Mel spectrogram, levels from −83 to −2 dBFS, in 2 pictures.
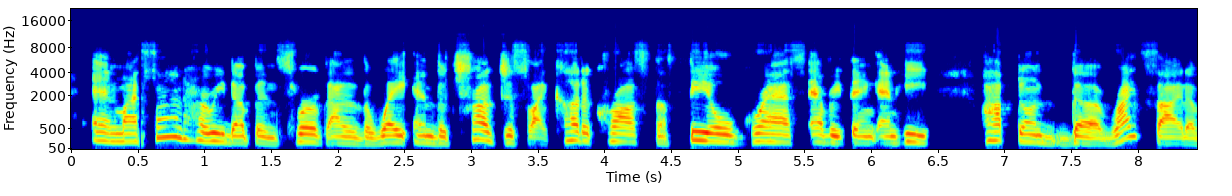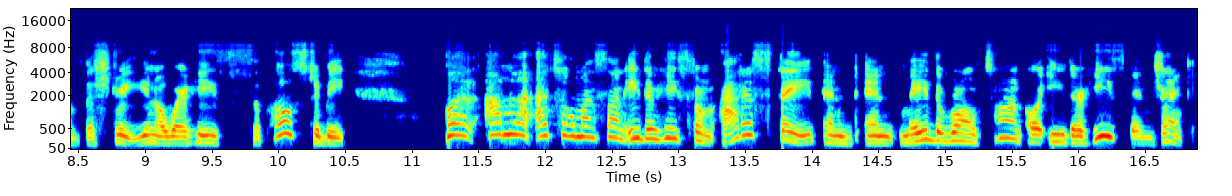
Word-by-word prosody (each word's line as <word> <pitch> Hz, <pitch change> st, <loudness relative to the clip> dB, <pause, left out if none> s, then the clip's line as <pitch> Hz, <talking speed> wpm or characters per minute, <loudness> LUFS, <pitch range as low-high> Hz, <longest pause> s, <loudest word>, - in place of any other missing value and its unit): and 200 Hz, -4 st, 0 dB
my 185 Hz, 0 st, +2 dB
son 280 Hz, +5 st, -1 dB
hurried 195 Hz, -7 st, +1 dB
up 155 Hz, -, -1 dB
and 140 Hz, -4 st, -3 dB
swerved 180 Hz, -3 st, +1 dB
out 150 Hz, 0 st, 0 dB
of 140 Hz, -2 st, -4 dB
the 135 Hz, -, -1 dB
way 160 Hz, +4 st, +2 dB
and 155 Hz, -1 st, -1 dB
the 145 Hz, -, -1 dB
truck, 225 Hz, -5 st, +1 dB
just, 160 Hz, -2 st, -2 dB
like, 135 Hz, -3 st, -1 dB
cut 210 Hz, -1 st, 0 dB
across 180 Hz, -2 st, -1 dB
the -, -, -6 dB, 0.2 s
field, 185 Hz, -7 st, +4 dB
grass, 180 Hz, -3 st, +1 dB
everything, 160 Hz, -3 st, +1 dB
and 150 Hz, 0 st, +3 dB
he 170 Hz, -4 st, 0 dB, 0.4 s
hopped 210 Hz, -2 st, 0 dB
on 165 Hz, -5 st, -2 dB
the 135 Hz, -5 st, +2 dB
right 265 Hz, -, +1 dB
side 140 Hz, -1 st, 0 dB
of 130 Hz, -2 st, -6 dB
the 130 Hz, -, -5 dB
street, 165 Hz, +6 st, -1 dB
you 165 Hz, -, 0 dB
know, 145 Hz, -4 st, +1 dB
where 145 Hz, -1 st, +2 dB
he's 165 Hz, -1 st, -2 dB
supposed 360 Hz, +4 st, -3 dB
to -, -, +1 dB
be, -, -, -1 dB, 0.7 s
but, 320 Hz, 0 st, +2 dB
I'm 345 Hz, +2 st, +2 dB
like 340 Hz, -2 st, +2 dB
I 310 Hz, -, +1 dB
told 310 Hz, -1 st, -1 dB
my 290 Hz, -1 st, +2 dB
son 265 Hz, -3 st, -3 dB
either 245 Hz, +1 st, +2 dB
he's 255 Hz, 0 st, -2 dB
from -, -, -1 dB
out 335 Hz, -, +1 dB
of 340 Hz, -1 st, +1 dB
state 335 Hz, -2 st, +1 dB
and 155 Hz, -4 st, -1 dB
and 155 Hz, -1 st, +2 dB
made 190 Hz, +8 st, +2 dB
the 205 Hz, -, +2 dB
wrong 190 Hz, -3 st, +2 dB
turn 260 Hz, -1 st, -1 dB
or 170 Hz, -1 st, +3 dB
either 170 Hz, -4 st, +1 dB
he's 295 Hz, +1 st, +4 dB
been 140 Hz, -1 st, -6 dB
drinking. 190 Hz, +6 st, -4 dB
180 Hz, 225 wpm, -23 LUFS, 155-240 Hz, 0.7 s, field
